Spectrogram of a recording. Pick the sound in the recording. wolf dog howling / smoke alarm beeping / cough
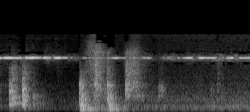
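smoke alarm beeping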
